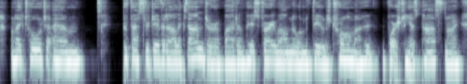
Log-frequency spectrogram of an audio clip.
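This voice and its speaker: A woman in a Northern Irish accent, fairly low-pitched and fairly even in intonation, at a moderate pace. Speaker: family therapist. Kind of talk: interview conversation.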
